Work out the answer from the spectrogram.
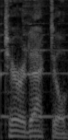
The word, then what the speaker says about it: pterodactyl: nodding off yeah like can't you hear a pterodactyl go to the bathroom their p is silent all good all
